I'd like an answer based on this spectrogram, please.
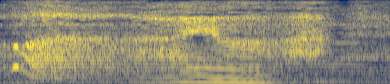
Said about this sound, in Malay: Ia menarik nafas dalam-dalam.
